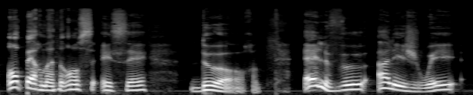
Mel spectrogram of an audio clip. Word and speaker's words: dehors: en permanence et c'est dehors elle veut aller jouer dehors souvenez-vous que alors faites attention peace maker dehors c'est avec un s à la fin on ne prononce pas le s mais on devrait quand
